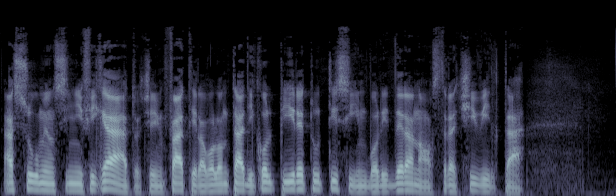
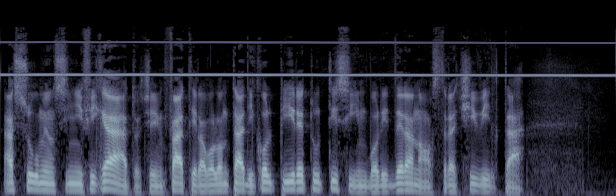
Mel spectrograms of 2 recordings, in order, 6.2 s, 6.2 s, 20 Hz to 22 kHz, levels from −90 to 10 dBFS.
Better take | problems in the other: first | high-pitched whine; loud; throughout; 5.5 kHz, 5 dB below the speech

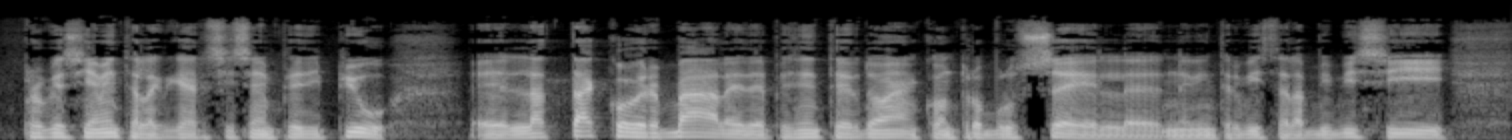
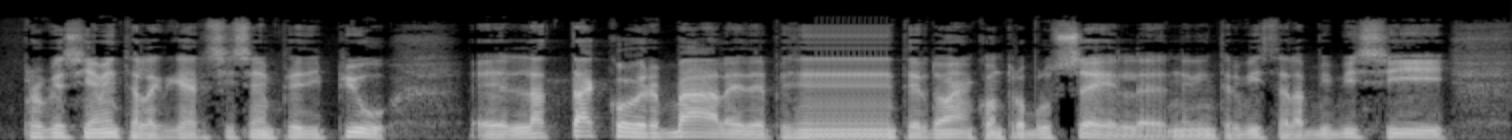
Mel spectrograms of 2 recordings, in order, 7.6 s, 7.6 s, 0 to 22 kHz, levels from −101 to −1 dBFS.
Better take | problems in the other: first | audio freezing; at 4 s

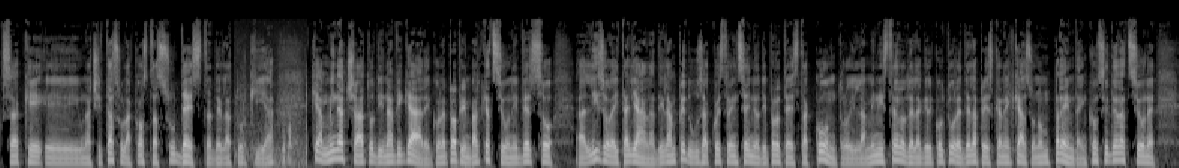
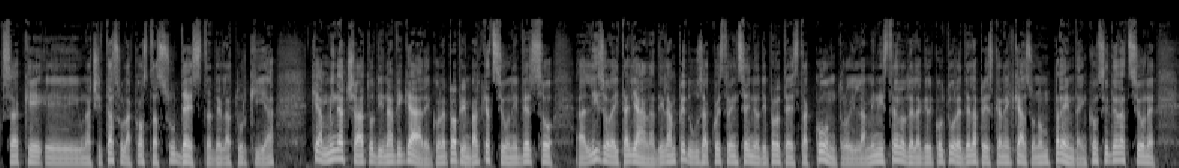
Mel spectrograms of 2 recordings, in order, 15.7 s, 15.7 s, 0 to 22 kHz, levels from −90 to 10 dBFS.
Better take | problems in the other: second | footsteps; faint; at 3 s; peak 15 dB below the speech

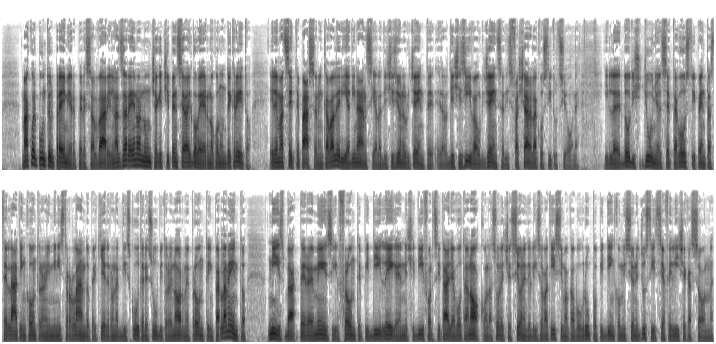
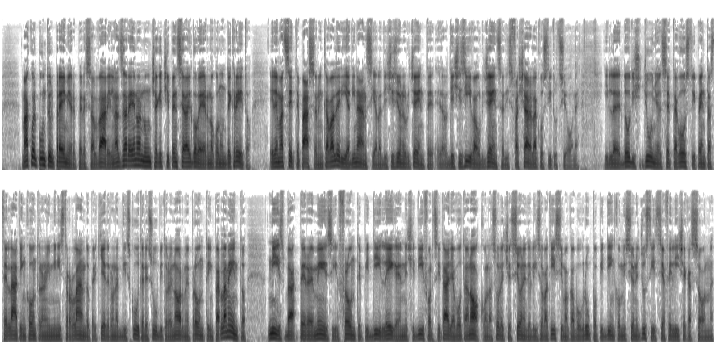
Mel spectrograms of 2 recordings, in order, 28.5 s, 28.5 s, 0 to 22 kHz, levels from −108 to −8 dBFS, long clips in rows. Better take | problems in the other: neither | none

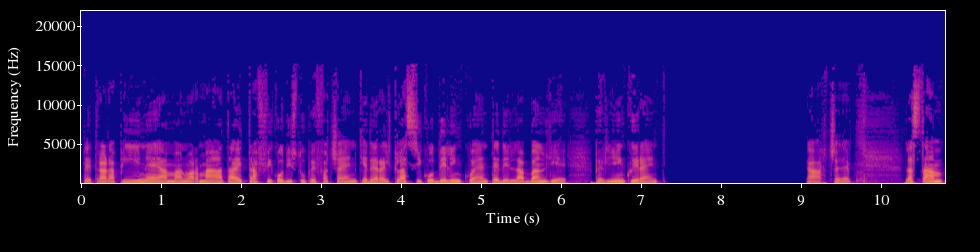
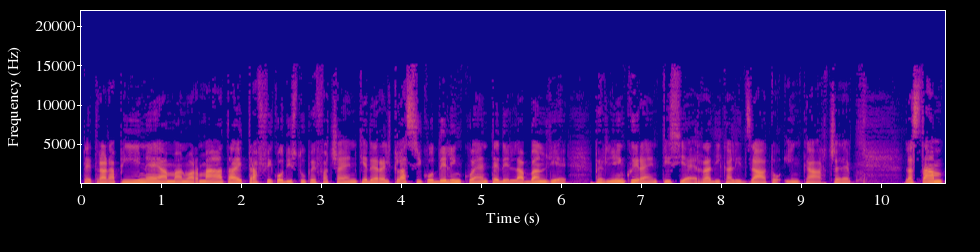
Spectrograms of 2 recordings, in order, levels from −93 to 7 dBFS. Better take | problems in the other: second | audio cutting out; at 7.5 s for 2 s

